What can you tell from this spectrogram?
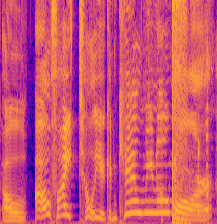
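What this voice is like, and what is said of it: Croaky goofy nerdy voice. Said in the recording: “That's my best Jay Baruchel. A lovable, goofy nerd with a croaky voice.”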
